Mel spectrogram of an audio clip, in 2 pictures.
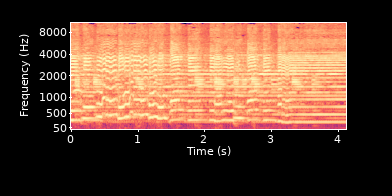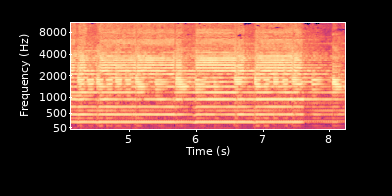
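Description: Alto saxophone playing a Carnatic melody in raga Bilahari: quick ornamented phrases with sliding, bending pitch for about three seconds, then one long low note held steady until shortly before the end.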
